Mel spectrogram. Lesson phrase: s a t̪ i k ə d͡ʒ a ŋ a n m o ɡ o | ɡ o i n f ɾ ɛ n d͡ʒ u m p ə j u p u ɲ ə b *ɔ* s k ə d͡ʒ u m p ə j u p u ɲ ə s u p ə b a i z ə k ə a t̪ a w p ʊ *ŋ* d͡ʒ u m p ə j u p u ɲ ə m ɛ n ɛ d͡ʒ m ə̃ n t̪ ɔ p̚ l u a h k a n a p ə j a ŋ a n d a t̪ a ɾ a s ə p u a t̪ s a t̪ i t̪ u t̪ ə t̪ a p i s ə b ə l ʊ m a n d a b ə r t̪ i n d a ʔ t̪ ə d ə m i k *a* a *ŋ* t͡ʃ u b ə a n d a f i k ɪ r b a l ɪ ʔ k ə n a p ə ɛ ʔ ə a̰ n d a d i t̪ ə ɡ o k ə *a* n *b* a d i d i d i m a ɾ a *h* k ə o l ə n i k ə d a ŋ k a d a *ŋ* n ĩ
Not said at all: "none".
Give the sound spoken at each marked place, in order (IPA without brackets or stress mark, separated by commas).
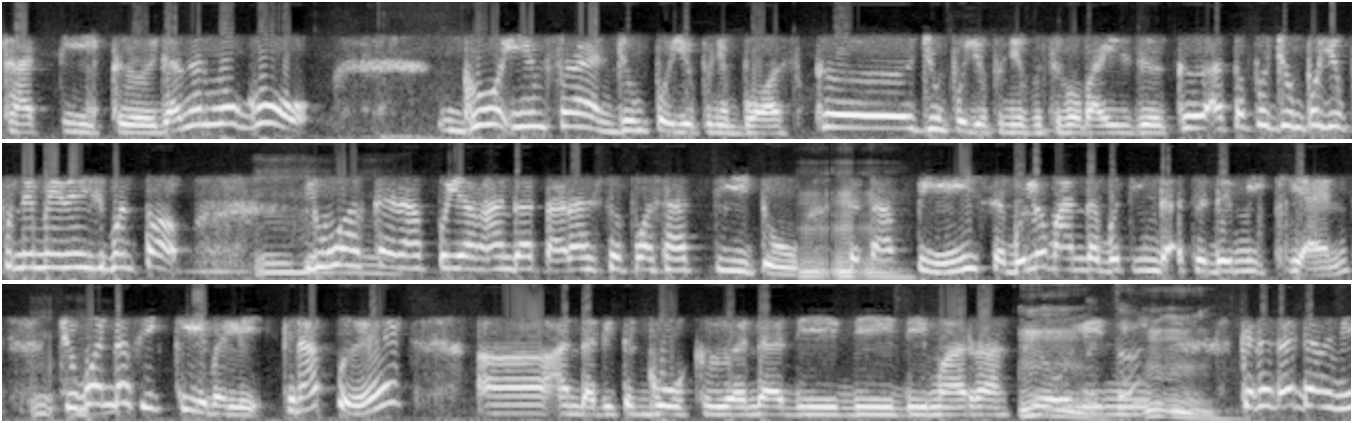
ɔ, n, i, n, a, d, h, ŋ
